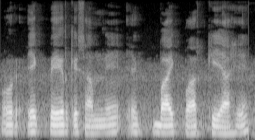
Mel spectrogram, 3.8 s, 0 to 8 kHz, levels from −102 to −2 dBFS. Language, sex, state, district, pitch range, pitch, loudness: Hindi, male, Arunachal Pradesh, Lower Dibang Valley, 105-115 Hz, 110 Hz, -17 LUFS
